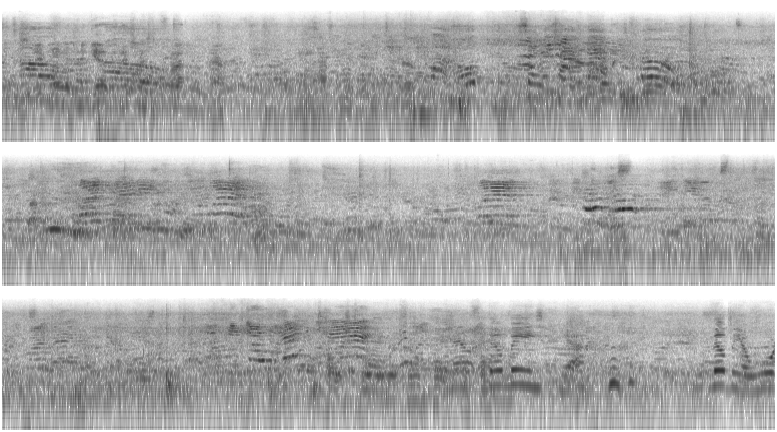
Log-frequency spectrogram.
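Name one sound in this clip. Roller skate wheels roll and rumble across a wooden floor.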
